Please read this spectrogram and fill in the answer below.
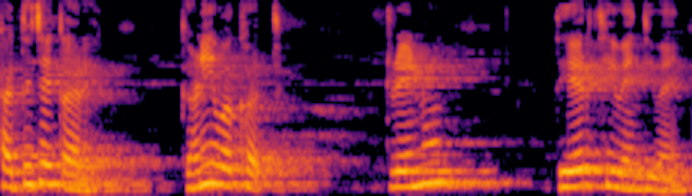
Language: Sindhi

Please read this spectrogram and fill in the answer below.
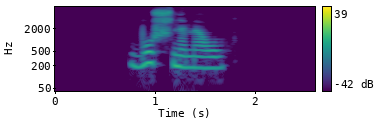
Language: Bashkir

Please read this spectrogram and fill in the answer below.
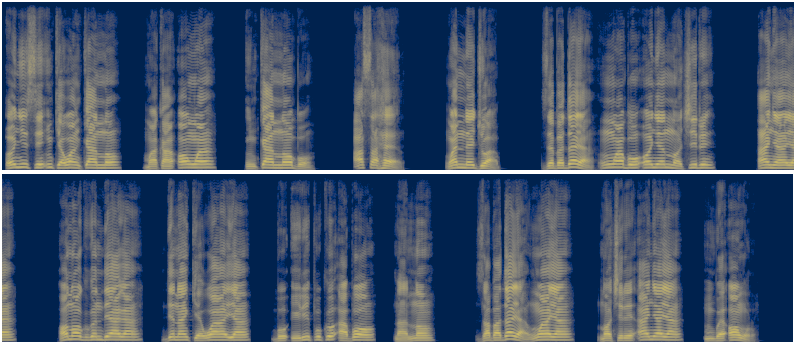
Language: Igbo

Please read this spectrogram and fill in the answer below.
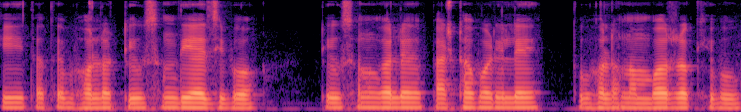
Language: Odia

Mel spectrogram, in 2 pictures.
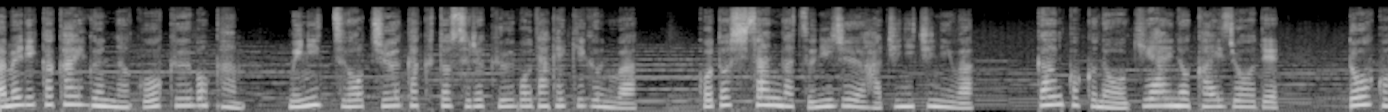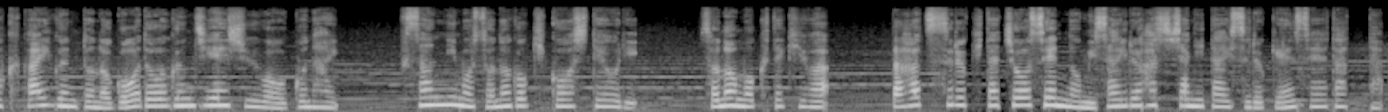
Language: Japanese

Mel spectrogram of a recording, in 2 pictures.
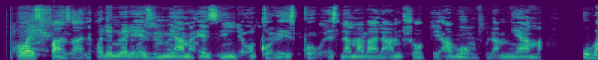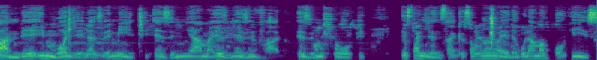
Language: North Ndebele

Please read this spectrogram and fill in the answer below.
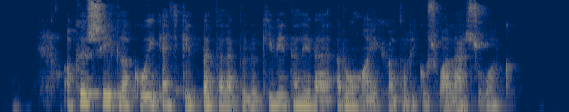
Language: Hungarian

